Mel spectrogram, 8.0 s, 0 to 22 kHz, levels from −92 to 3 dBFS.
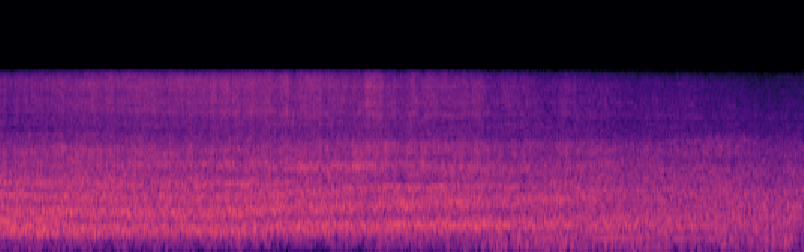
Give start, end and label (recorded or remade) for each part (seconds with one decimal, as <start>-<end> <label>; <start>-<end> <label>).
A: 0.0-5.4 remade; 5.4-6.4 recorded; 6.4-8.0 remade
